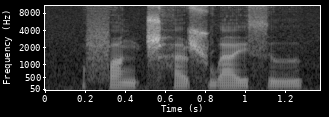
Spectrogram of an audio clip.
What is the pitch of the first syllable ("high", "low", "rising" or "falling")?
falling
